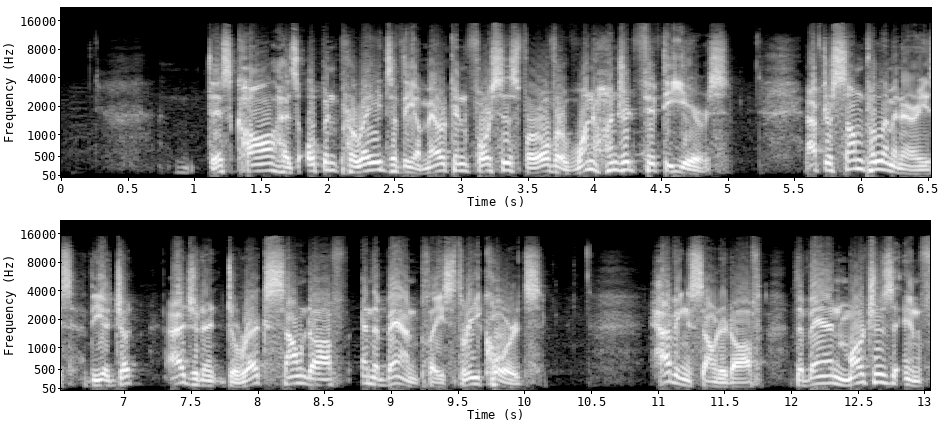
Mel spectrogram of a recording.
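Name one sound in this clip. A man speaks loudly and formally through a loudspeaker outdoors.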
